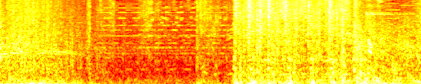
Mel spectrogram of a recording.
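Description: Loud, dense gunfire in the video game Sulfur, including sniper shots from a rooftop, arrives as heavy rapid bursts with booming reports that pause briefly and then resume even harder.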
